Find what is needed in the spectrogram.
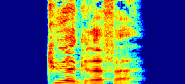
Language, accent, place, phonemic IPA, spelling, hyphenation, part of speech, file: German, Germany, Berlin, /ˈtyːɐ̯ˌɡʁɪfə/, Türgriffe, Tür‧grif‧fe, noun, De-Türgriffe.ogg
- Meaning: nominative/accusative/genitive plural of Türgriff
